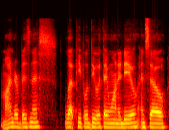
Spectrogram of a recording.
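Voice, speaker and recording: A man's voice: medium pitch, little pitch movement, normal speed. A man talking casually as a writer guest in an interview, informal and peppering his talk with like. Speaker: screenwriter guest. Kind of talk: casual chat.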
